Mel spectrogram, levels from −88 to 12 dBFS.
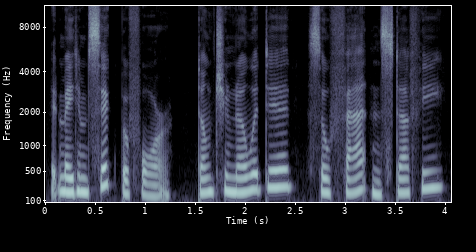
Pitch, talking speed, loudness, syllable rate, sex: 210 Hz, 190 wpm, -20 LUFS, 4.8 syllables/s, female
